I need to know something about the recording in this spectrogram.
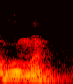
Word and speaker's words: women: अब ये ई है तो ज़्यादा होगी, तो ज़्यादा का प्रोनाउंसिएशन होता है वीमेन। इसकी स्पेलिंग जो होता है दोनों होते हैं, डब्ल्यू ओ भी होता है और डब्ल्यू ई भी होता है, तो यहाँ पर भी ई, WOMEN और WEMEN दोनों स्पेलिंग होते हैं ज़्यादा औरतों की बात करने के लिए, वो लेकिन बोलने का तरीका वीमेन ही होता है, वीमेन, औरतें, लेडीज़।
